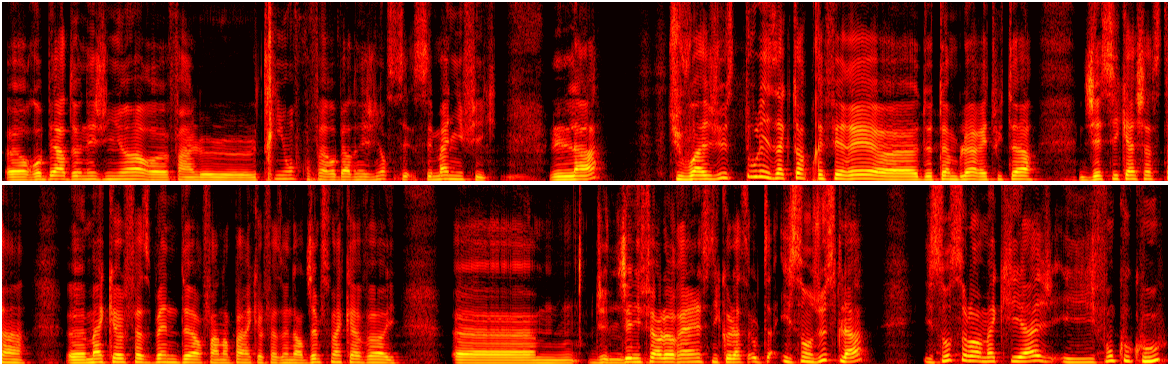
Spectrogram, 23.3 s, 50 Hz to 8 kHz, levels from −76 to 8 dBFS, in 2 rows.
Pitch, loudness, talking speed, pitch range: 150 Hz, -21 LUFS, 150 wpm, 130-165 Hz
